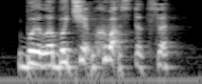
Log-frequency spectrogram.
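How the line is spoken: Snort. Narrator (Russian): фыркнула Доротея

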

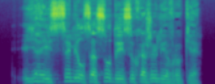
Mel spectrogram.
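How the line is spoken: Quiet. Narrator (Russian): тихо сказал он

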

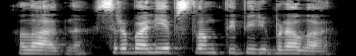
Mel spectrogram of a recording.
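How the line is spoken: Laughing. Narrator (Russian): засмеялся он

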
